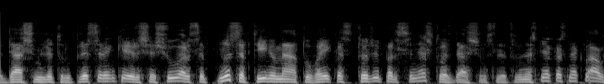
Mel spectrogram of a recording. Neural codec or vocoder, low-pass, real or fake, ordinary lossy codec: none; 7.2 kHz; real; AAC, 32 kbps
